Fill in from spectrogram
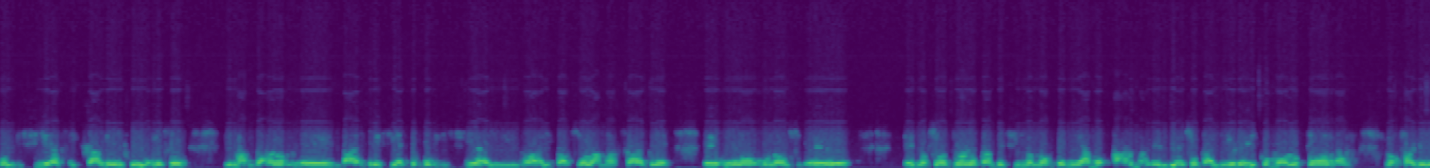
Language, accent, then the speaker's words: Spanish; Paraguay; Nosotros como paraguayos, como campesinos, somos productores de mandioca, maíz, poroto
